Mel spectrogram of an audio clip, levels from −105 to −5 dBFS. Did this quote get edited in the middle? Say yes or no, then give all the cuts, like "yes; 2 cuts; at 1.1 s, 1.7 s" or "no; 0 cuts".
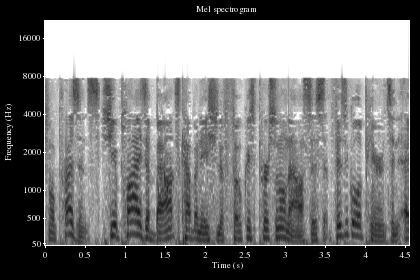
no; 0 cuts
